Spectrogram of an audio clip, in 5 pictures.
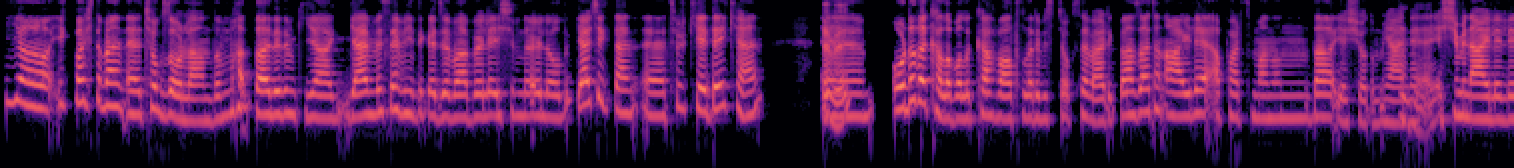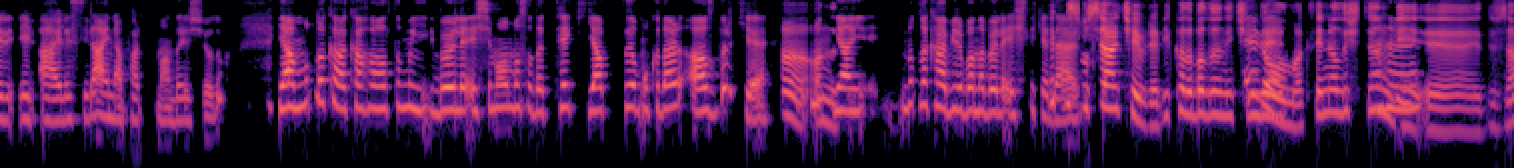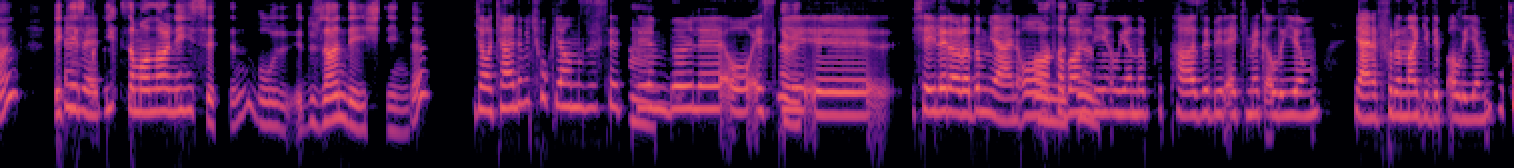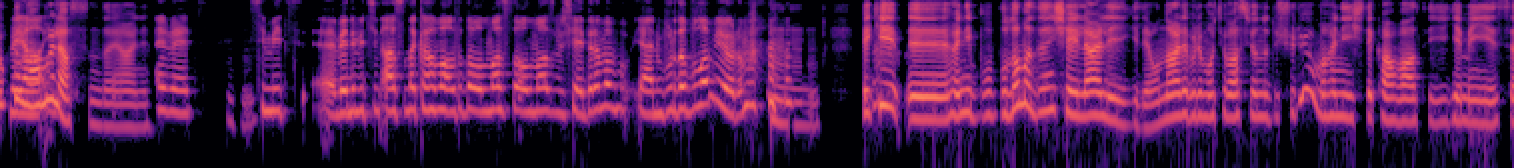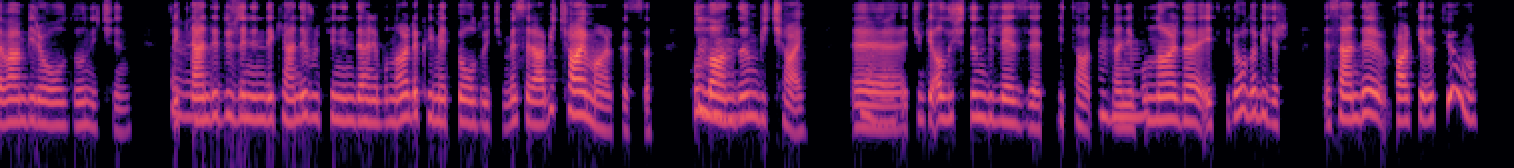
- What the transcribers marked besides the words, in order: tapping; other background noise; chuckle
- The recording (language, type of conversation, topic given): Turkish, podcast, Sabah uyandığınızda ilk yaptığınız şeyler nelerdir?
